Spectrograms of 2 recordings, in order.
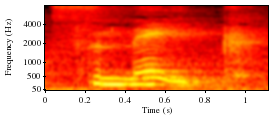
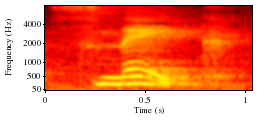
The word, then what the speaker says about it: Snake: letra s por exemplo cobra a gente fala sineken dormir a gente fala vou desligar aqui tá fazendo barulho dormir Fly cobra Snake sorriso maior inteligente um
